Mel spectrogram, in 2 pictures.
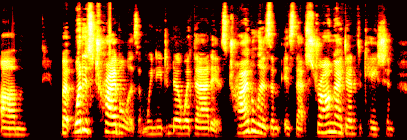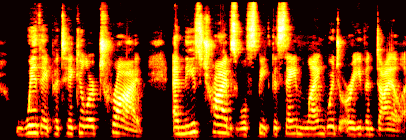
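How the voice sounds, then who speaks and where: A woman speaks at a moderate pace in a medium pitch with ordinary pitch variation. Her tone is bright and sharp, with big swings in loudness. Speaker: middle school teacher. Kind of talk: recorded lecture for students. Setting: recorded video lesson.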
